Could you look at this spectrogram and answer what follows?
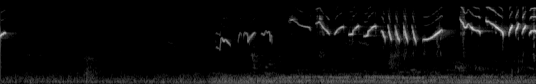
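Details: Oriental white-eye in the energetic ngalas style, used to train and tutor pet white-eyes. After two seconds of quiet, rapid high twittering builds into dense, excited sweeping chirps over a low steady hum.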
